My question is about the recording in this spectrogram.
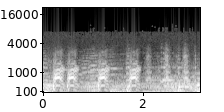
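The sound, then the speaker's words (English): A robot dog named Airbud barks in a quick run of about seven sharp, even yaps over a few seconds, fairly loud, with no talking. “this is my robot dog, Airbud.”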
